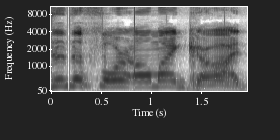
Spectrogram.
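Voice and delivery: high, exasperated outburst; exasperated disbelief. Real, not acted. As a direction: cry out as if you can't believe that excuse. Exasperated by the official's excuse.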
